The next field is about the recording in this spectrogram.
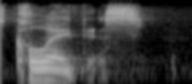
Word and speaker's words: Calathes: I'm going to come at you for the pronunciation of Nick Calathes. It's Calathes. Don't need to stress the E there. Nick Calathes.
